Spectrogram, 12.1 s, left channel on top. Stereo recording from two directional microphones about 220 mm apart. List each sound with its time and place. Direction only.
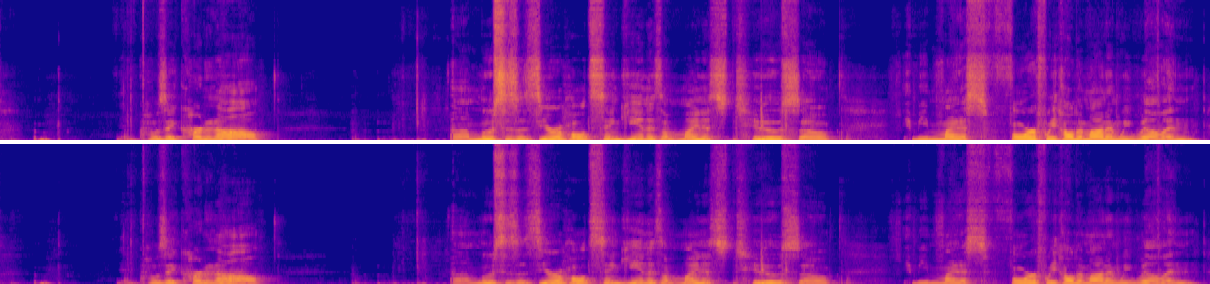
0.3 s a sound: 40° left (ahead or behind)
1.3 s speech: 30° left (ahead or behind)
4.4 s speech: 35° left (ahead or behind)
